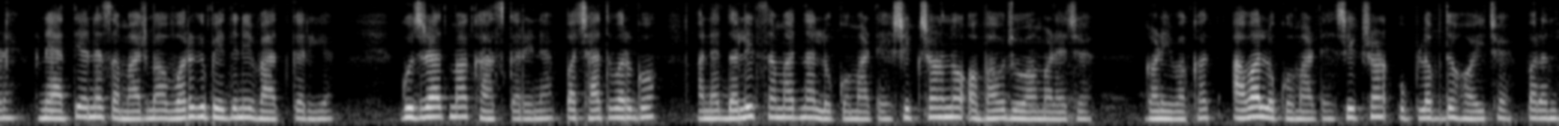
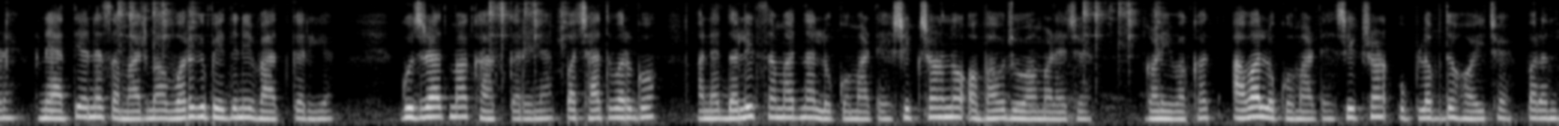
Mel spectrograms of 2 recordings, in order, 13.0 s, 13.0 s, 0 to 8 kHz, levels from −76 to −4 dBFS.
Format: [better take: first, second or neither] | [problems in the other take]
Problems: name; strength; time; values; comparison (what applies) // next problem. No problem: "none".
first | background sound (Cutlery, silverware); 17 dB below the speech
